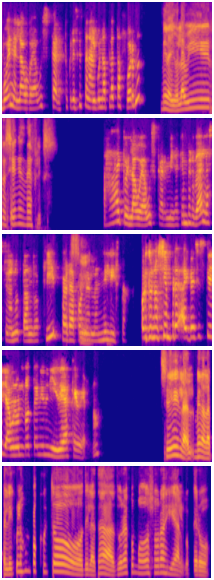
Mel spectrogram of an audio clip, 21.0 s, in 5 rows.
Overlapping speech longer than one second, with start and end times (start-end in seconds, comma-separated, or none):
none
